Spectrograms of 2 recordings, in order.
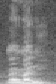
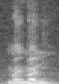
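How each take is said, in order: The two takes are said the same way.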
